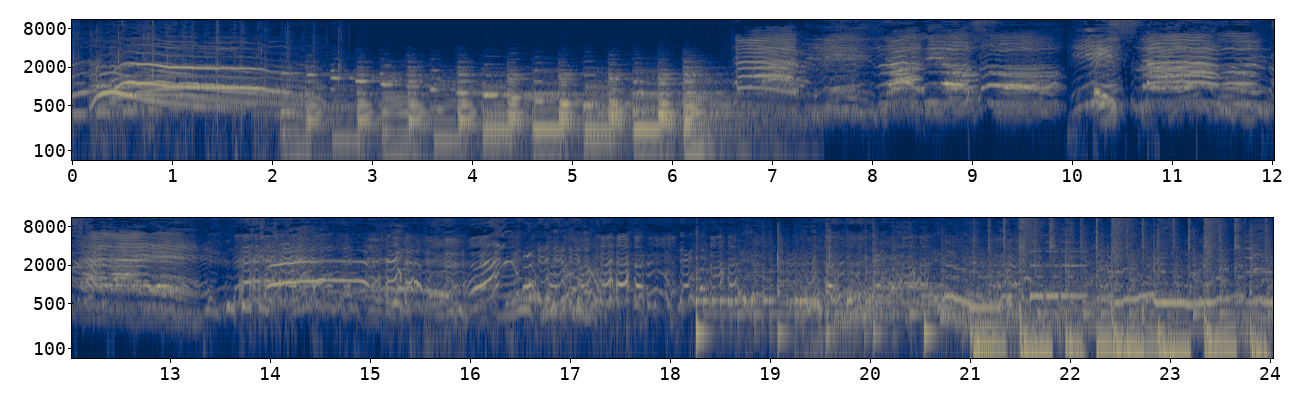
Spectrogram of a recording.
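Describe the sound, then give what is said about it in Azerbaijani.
Children cheer and shout as a group, their high, excited voices mixed with bursts of laughter, rising and falling in loud waves. “İndi alqışlayın.”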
